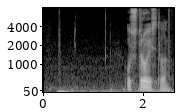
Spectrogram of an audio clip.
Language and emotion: Russian, neutral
